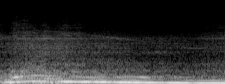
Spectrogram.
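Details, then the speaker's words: Naturally aspirated Miata with modified cheap eBay exhaust, side exit: revving with loose buzzy rattle over the exhaust note, worst on throttle, from baffling inside the shot resonator; exhaust resonator baffle rattle. "And now you can just constantly hear the baffling inside the resonator just rattling. That's what that rattling noise is."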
